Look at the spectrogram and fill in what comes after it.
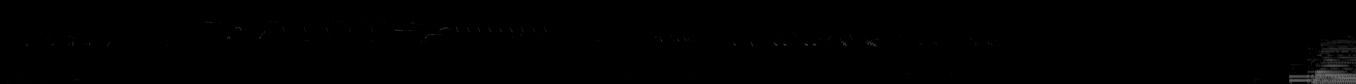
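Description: Faint birdsong: quick, repeated high chirps and trills from small songbirds.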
